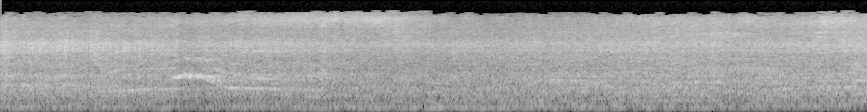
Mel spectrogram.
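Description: Steady rushing background noise with faint, distant voices, heard from a gondola of a moving Ferris wheel, with a short higher sound about a second in.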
